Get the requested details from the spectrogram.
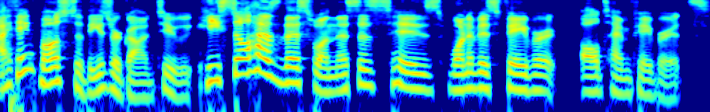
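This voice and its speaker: With hardly any pauses, a man talks at a fairly quick pace in a fairly high voice with very wide pitch swings, the sound dry and close with no echo over a very clean, silent background. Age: 20s. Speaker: streamer. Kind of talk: casual chat.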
